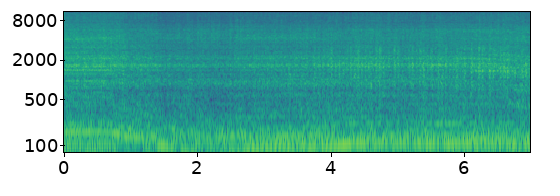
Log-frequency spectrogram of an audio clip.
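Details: BMW M30 inline-six petrol engine held steady at about 2,500 rpm: a rapid, dense rattling knock over its low drone, cause unknown.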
